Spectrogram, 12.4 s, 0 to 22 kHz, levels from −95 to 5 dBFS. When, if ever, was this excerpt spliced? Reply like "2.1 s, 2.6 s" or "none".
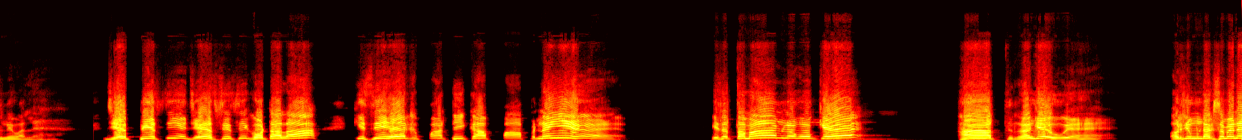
0.9 s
